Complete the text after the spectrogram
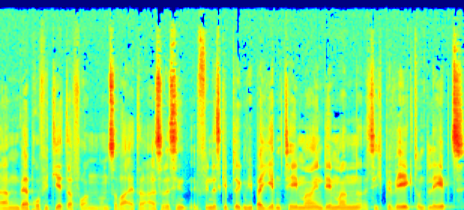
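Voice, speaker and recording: A man with an ordinary speaking voice talks at a moderate pace, his pitch fairly low and his intonation fairly even. The recording is very clean, with a silent background. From Austria, Tyrol (Innsbruck). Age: 30s. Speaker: artist and activist. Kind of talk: interview.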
